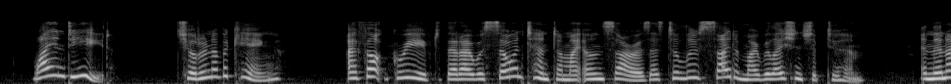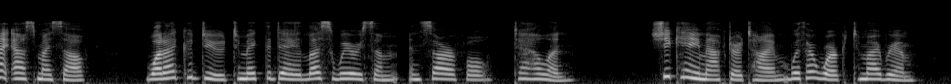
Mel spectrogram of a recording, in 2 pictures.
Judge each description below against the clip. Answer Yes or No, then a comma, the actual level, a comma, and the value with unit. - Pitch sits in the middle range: No, very high, 250 Hz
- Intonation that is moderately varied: Yes, average, 3.9 semitones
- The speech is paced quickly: No, average, 180 wpm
